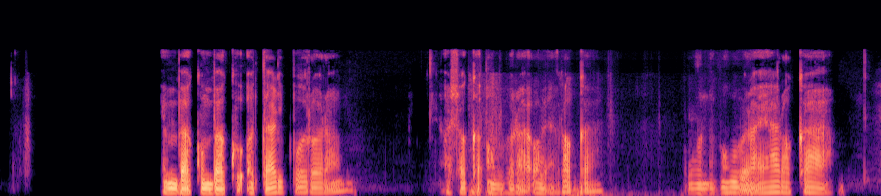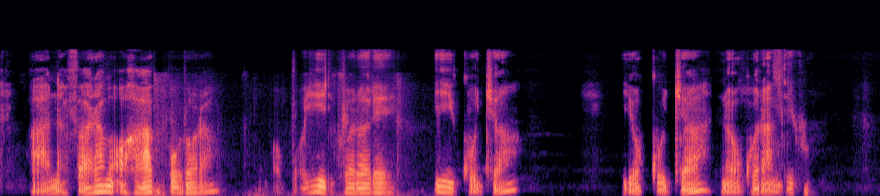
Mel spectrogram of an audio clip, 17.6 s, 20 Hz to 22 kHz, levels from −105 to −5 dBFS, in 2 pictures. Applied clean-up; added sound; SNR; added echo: neural mask model DeepFilterNet 3.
